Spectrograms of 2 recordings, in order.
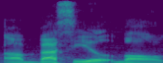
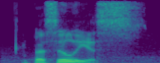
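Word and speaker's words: Basileus: hair Mako's approached our Basia ball god I'd never say this right Basilius I always I always say it wrong the first time Basilius and a hushed voice he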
